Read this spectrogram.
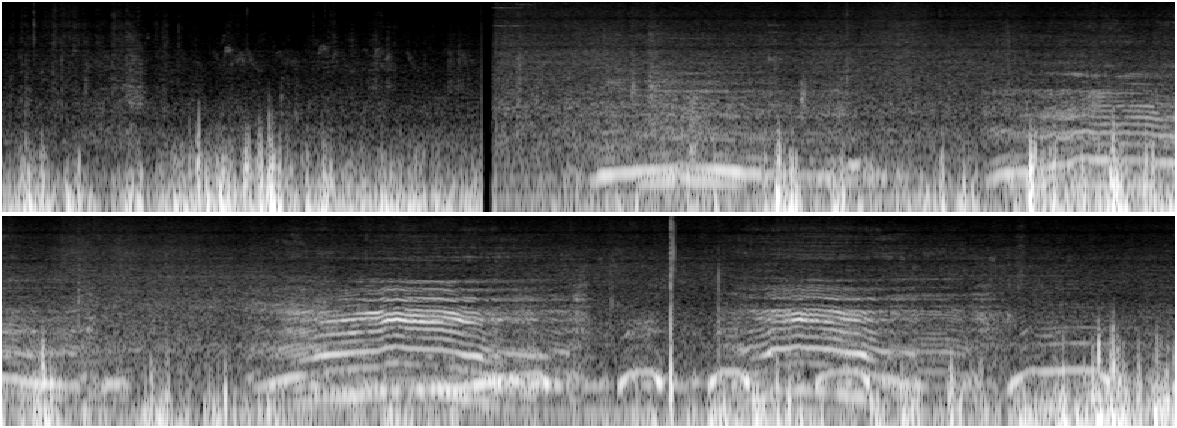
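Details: Hereford bulls fighting, New Zealand dairy farm: after a low rumbling start, repeated bellows and moos come in quick succession, some short and arched, others rising and strained, over steady low scuffing and background rumble.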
